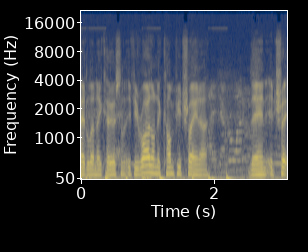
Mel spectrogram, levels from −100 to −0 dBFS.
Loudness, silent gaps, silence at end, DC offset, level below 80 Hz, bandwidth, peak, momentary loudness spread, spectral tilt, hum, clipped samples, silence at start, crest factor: -25 LUFS; none; 0 s; 1%; -36 dBFS; 15 kHz; -8 dBFS; 12 LU; -6 dB/octave; none; under 0.1%; 0 s; 16 dB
